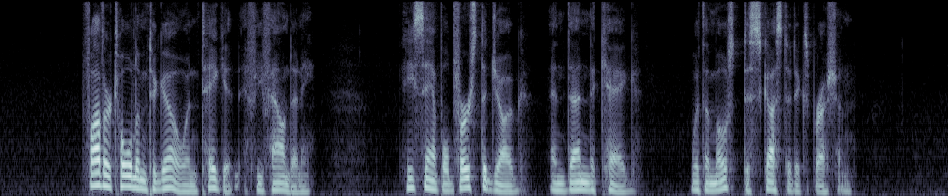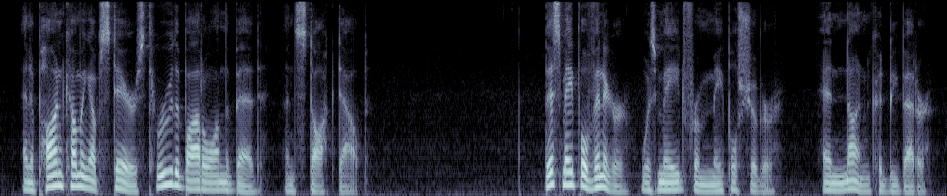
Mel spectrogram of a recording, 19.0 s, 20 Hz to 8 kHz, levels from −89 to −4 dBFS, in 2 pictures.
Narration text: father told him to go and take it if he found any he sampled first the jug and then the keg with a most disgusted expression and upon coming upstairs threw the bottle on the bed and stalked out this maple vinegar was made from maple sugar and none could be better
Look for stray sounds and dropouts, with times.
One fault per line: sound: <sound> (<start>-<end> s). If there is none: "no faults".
no faults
